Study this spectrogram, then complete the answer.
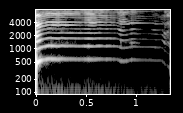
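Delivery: tiny, very high squeal; thin high mock scream, kept very quiet; imitated squeal. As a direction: squeal softly like excited viewers, mock reaction. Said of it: "and then people were like".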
